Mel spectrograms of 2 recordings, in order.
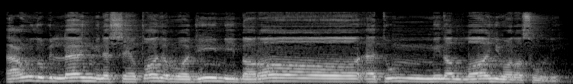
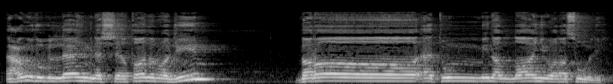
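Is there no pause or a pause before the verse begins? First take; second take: no pause; pause. First: Both phrases run together without a pause. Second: A pause comes after the first phrase. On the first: The seeking of refuge is joined to the verse. "أو يصل" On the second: The seeking of refuge is separated from the verse. "فإما أن يقف"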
